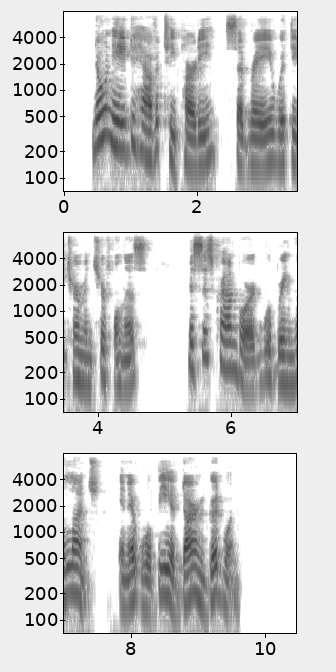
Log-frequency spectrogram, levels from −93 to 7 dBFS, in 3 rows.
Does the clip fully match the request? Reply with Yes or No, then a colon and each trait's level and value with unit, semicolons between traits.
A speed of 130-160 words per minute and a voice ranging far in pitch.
Yes: average, 150 wpm; wide, 5.9 semitones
